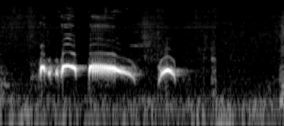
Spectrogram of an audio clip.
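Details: Spotted dove kept as a decoy, calling to lure wild doves. One clear phrase: quick short notes, a long sliding-down coo and a short rising-falling final note, then near silence.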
